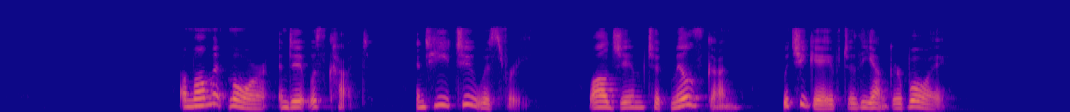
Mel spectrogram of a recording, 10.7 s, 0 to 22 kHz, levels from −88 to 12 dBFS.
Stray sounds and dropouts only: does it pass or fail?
pass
